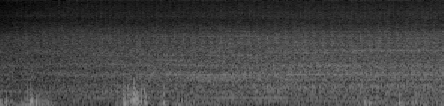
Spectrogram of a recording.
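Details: Reassembled parted-out Toyota Starlet after a startup squeal that cleared itself (owner noted rust on the belt and power steering pump pulley): small petrol engine at steady idle, a few soft knocks early, no squeal left; normal idle.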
